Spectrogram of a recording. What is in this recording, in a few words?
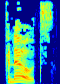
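"connotes", British English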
